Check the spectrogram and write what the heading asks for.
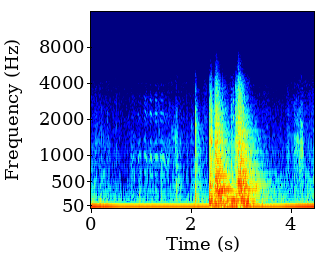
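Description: A goat bleating loudly, two calls in quick succession about two and a half seconds in, the second falling in pitch.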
